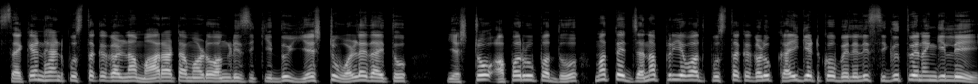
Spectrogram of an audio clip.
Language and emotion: Kannada, happy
